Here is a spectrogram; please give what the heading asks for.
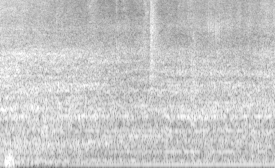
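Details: Diesel heater running at full power in a garage. The outlet is audible while the inlet is nearly silent. A low, even hum with no knocks or surges: running smoothly and quietly.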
